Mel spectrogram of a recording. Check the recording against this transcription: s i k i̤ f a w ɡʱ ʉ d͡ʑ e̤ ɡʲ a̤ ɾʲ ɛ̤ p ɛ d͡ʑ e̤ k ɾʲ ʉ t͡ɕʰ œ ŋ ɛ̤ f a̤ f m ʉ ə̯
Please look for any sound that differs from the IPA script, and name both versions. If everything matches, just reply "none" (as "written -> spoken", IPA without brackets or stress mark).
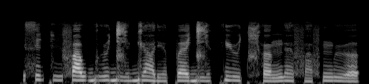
none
